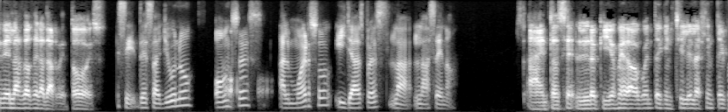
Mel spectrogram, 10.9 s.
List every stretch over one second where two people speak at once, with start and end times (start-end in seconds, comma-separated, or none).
none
